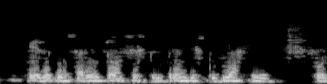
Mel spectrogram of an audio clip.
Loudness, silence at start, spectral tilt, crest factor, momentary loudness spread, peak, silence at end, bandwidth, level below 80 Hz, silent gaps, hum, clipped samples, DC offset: -16 LUFS; 0.1 s; -9.5 dB/octave; 12 dB; 6 LU; -4 dBFS; 0 s; 4.1 kHz; -56 dBFS; none; none; under 0.1%; under 0.1%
